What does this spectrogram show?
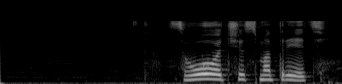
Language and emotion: Russian, neutral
